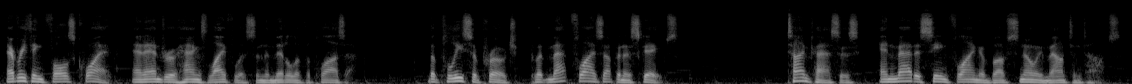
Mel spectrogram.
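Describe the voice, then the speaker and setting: Low-voiced man narrating a story recap. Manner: steady, even storytelling delivery. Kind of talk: scripted narration.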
